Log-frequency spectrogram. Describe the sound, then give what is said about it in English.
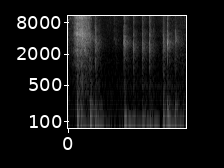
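Quick bursts of typing on a computer keyboard, fairly loud: clustered clacking keystrokes in three short runs separated by brief pauses, with no voices, as someone types in the name Tommy. “Don't look at me when I'm typing.”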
